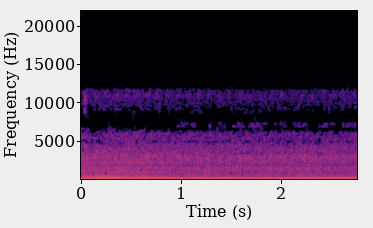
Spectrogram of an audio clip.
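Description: A Ford New Fiesta with a Sigma engine and about 121,000 km hums steadily just after its first start, a constant, fairly quiet mechanical drone heard close by with no voices.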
